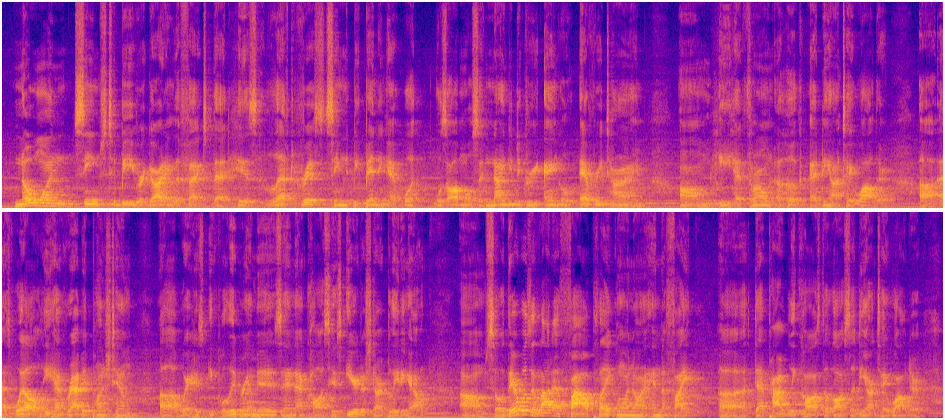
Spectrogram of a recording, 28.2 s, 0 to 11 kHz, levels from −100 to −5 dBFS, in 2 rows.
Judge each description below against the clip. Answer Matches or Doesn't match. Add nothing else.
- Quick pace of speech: Doesn't match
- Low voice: Matches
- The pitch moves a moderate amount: Matches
